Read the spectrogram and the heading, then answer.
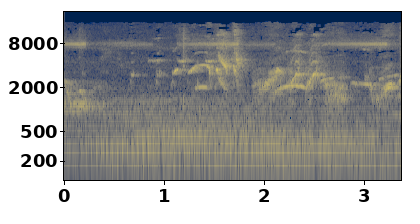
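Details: Vietnamese pet Chinese hwamei in high-pitched 'cao cầu' singing: bright, sharp chirped and slurred notes come in bursts above a loud low humming background drone.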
